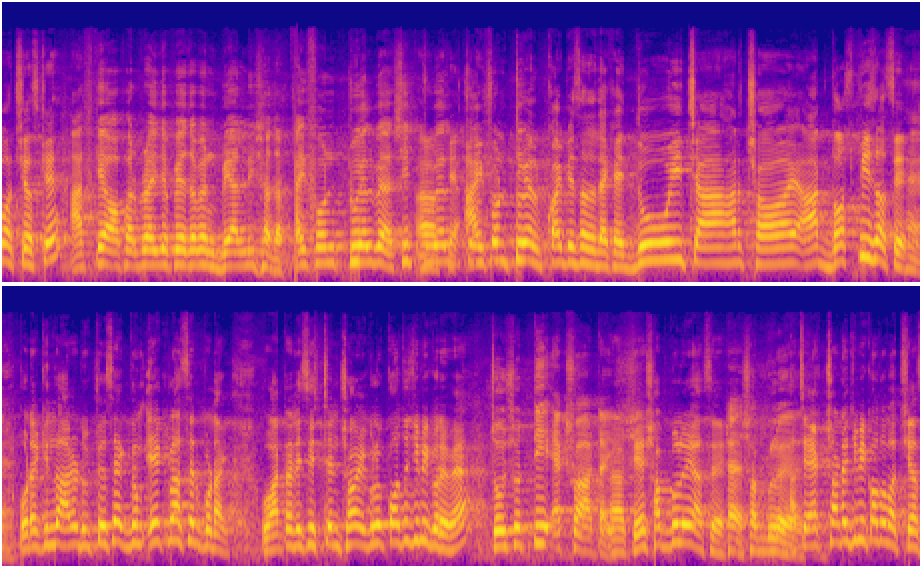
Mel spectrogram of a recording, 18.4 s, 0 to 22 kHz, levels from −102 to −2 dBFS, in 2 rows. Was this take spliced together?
yes; 1 cut; at 2.9 s

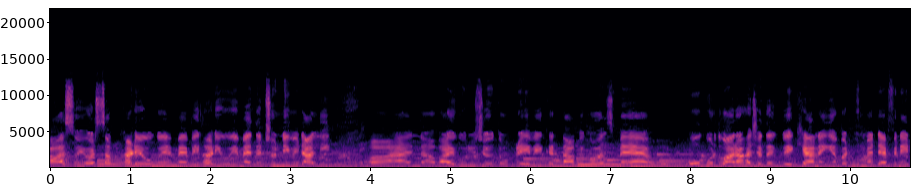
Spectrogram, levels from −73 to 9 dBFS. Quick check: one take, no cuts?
yes; 0 cuts

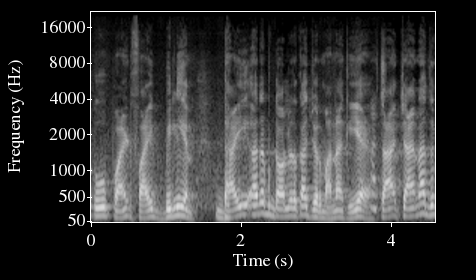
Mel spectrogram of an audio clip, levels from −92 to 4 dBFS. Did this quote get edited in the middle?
no; 0 cuts

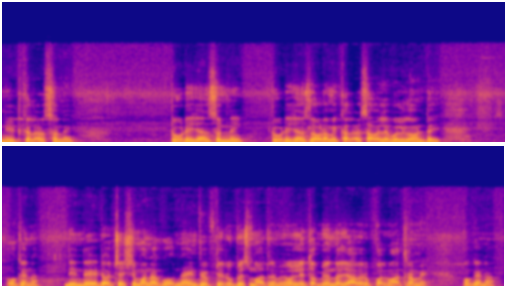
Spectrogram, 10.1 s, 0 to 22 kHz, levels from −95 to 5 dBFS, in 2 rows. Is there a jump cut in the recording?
no; 0 cuts

